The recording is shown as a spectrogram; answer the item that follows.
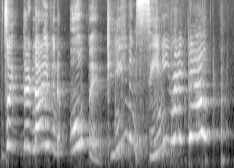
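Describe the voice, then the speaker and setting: A woman's voice: very high-pitched, big pitch swings, fast talker, a bit bright, voice pushed up, full character voice. A young woman reading the part of a goofy, blunt, teasing sister in a comedy script, with playful exaggeration. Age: young adult. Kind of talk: comedy table read.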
